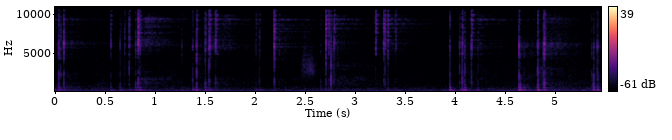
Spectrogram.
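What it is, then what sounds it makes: Water-filled glass snow globe. Long acrylic nails tap the top and sides of a small, round, clear glass snow globe filled with water, with an angel figurine inside, resting upside down on fabric. Each tap is a short, bright click with a quick ringing tone high in the treble, spaced irregularly over a quiet background.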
